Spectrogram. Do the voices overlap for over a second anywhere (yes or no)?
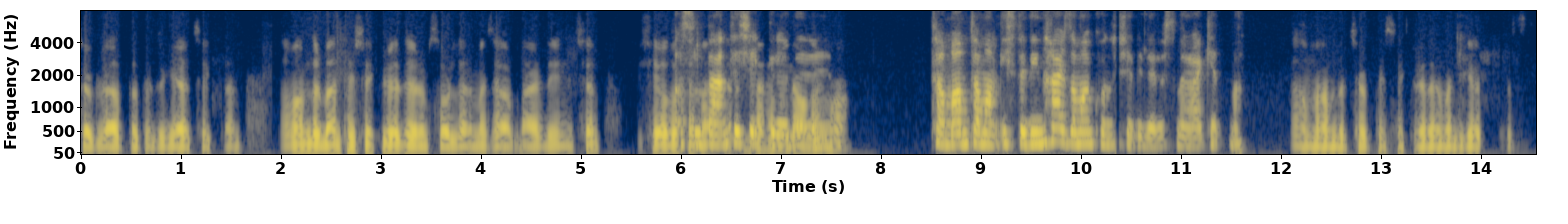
yes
